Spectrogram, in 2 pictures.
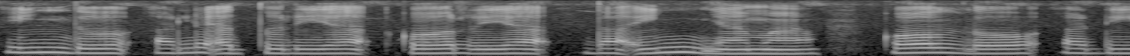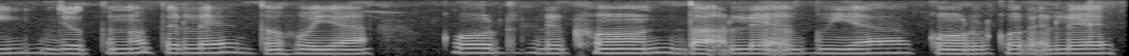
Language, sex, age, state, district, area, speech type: Santali, female, 18-30, West Bengal, Bankura, rural, spontaneous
